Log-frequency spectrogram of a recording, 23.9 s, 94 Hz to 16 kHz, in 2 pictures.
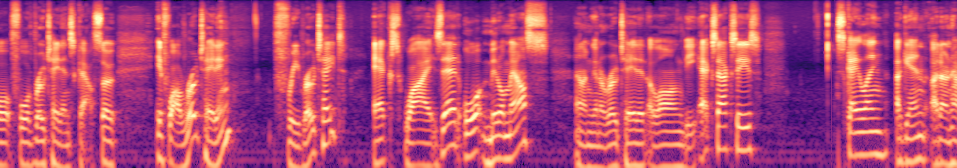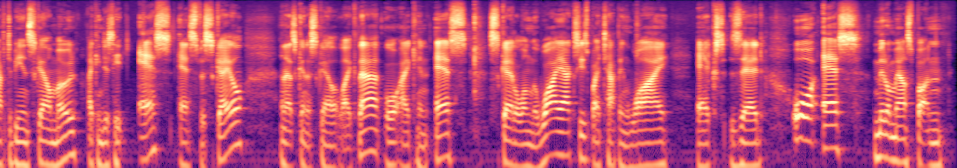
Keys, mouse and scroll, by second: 2.8 r, 10.5 click, 11.6 click, 13.8 s, 17.1 s, 22.1 s.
